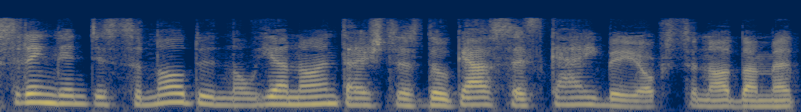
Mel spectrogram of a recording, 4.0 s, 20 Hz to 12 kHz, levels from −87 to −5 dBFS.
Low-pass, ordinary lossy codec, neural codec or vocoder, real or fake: 7.2 kHz; AAC, 32 kbps; codec, 16 kHz, 0.5 kbps, X-Codec, HuBERT features, trained on LibriSpeech; fake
